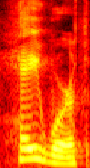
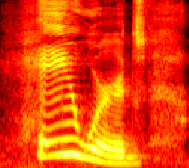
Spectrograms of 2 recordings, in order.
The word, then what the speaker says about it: Hayward: into hayward's office office not hayworth but hayward's office there is a difference in pronunciations there some people have been saying it wrong hayward's office and she's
